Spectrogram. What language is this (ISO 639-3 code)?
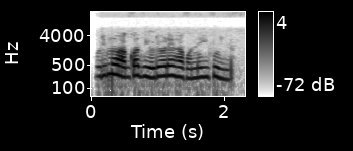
kik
